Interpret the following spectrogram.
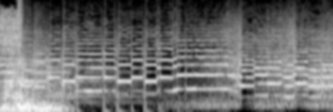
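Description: Instrumental break in an acoustic rock song. The full band ends on a cymbal crash at the start, then about a second in drops away, leaving a lone guitar playing a line of single notes.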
